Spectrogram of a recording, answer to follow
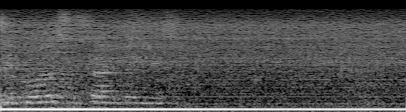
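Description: A steady low-pitched hum, one unchanging tone, with faint voices in the background that fade out about a second and a half in.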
